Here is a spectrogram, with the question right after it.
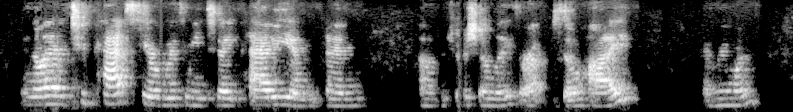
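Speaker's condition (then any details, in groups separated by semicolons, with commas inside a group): No condition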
